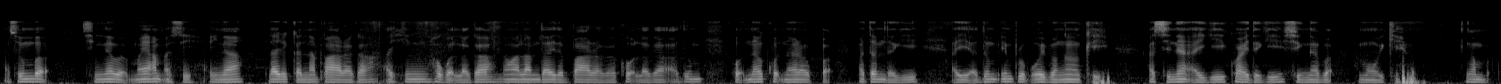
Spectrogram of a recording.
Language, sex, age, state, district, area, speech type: Manipuri, male, 18-30, Manipur, Kakching, rural, spontaneous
